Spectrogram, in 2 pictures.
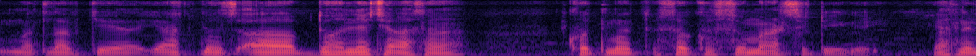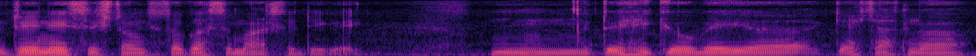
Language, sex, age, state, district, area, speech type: Kashmiri, male, 18-30, Jammu and Kashmir, Srinagar, urban, spontaneous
